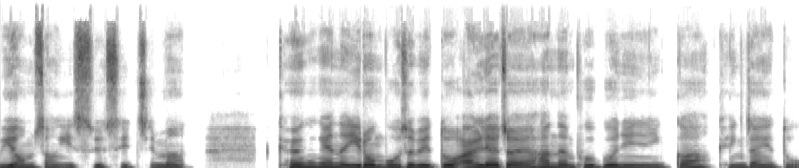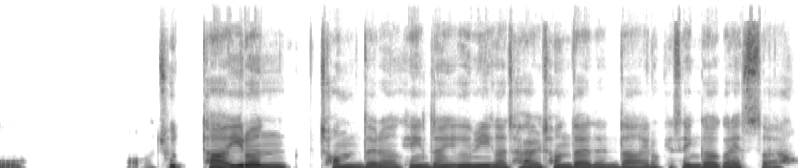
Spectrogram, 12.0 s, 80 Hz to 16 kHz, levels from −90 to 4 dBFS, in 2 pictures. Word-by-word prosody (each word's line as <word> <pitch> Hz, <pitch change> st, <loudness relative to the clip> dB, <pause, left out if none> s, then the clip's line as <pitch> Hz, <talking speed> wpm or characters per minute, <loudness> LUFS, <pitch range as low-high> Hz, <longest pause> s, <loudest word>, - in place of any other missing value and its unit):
위험성이 195 Hz, 0 st, +1 dB
있을 190 Hz, +1 st, -2 dB
수 180 Hz, -, -2 dB
있지만 200 Hz, +5 st, -4 dB, 0.7 s
결국에는 255 Hz, -1 st, +2 dB
이런 215 Hz, +1 st, +6 dB
모습이 210 Hz, +2 st, +3 dB
또 225 Hz, -2 st, +5 dB
알려져야 220 Hz, +3 st, +4 dB
하는 245 Hz, -2 st, +2 dB
부분이니까 215 Hz, +4 st, 0 dB
굉장히 195 Hz, -1 st, -3 dB
또 220 Hz, 0 st, -9 dB, 0.8 s
'어 225 Hz, -, -21 dB, 0.2 s
좋다. 220 Hz, +1 st, -1 dB
이런 220 Hz, +1 st, +4 dB, 0.2 s
점들은 185 Hz, -2 st, -3 dB
굉장히 195 Hz, 0 st, -2 dB
의미가 195 Hz, -1 st, 0 dB
잘 190 Hz, 0 st, -4 dB
전달된다.' 195 Hz, -2 st, -3 dB
이렇게 195 Hz, +1 st, -9 dB
생각을 215 Hz, 0 st, -2 dB
했어요. 205 Hz, -2 st, -5 dB
205 Hz, 315 characters per minute, -23 LUFS, 195-220 Hz, 0.8 s, 이런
